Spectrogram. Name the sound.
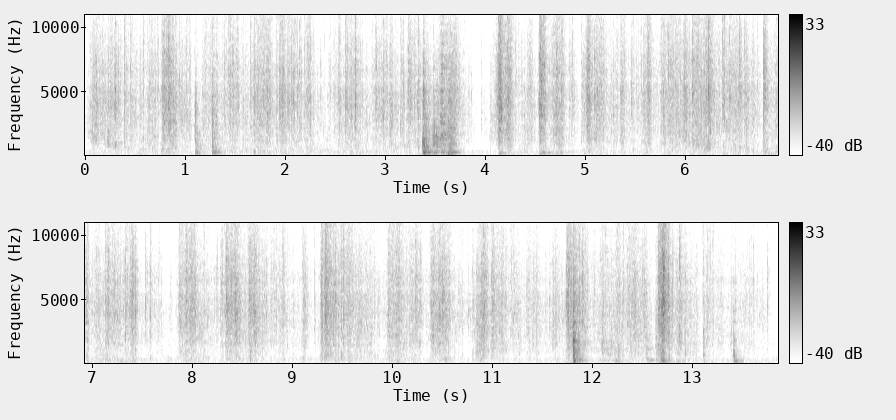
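parchment paper crinkling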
